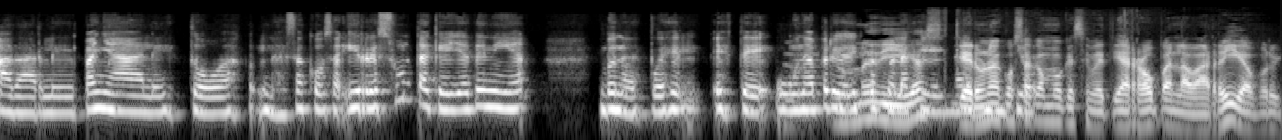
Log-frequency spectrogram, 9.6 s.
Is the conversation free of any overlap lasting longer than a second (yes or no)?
no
